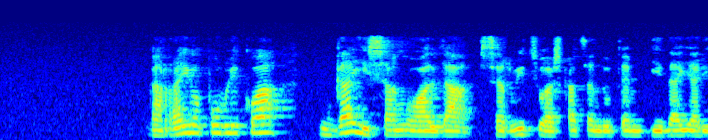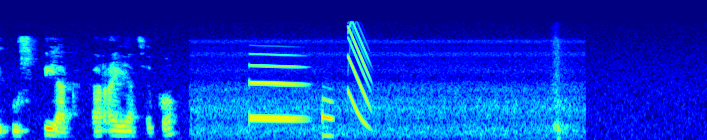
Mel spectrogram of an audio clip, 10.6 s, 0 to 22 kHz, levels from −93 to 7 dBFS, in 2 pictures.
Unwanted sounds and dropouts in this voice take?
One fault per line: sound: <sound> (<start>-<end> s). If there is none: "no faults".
sound: chirp (7.2-8.1 s)
sound: whoosh (9.4-9.6 s)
